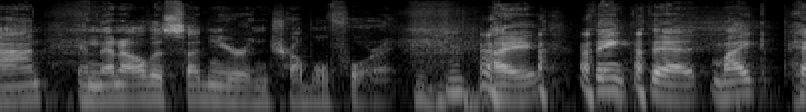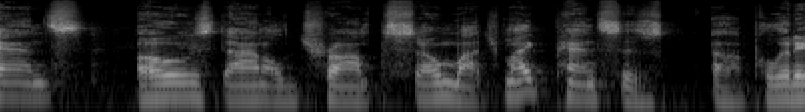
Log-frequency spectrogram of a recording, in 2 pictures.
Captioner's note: laughter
